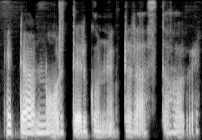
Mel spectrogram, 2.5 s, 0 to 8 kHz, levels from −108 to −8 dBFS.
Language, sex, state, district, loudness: Bengali, female, West Bengal, Kolkata, -20 LUFS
